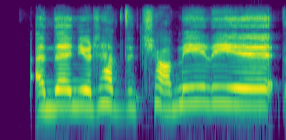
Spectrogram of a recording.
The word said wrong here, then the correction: chameleon: Charmeleon? I'm saying that right. – Chameleons. You mean the chameleons? – Chameleon.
